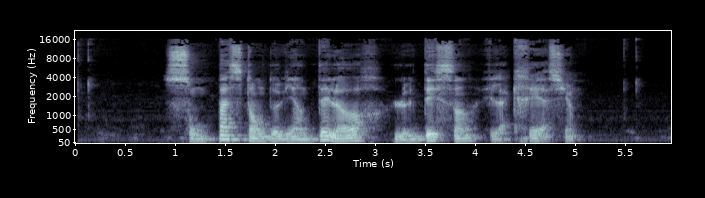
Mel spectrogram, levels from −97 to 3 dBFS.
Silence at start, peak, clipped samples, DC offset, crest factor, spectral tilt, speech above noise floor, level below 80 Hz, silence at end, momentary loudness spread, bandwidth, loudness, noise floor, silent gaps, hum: 0.9 s; -2 dBFS; under 0.1%; under 0.1%; 22 dB; -3.5 dB/octave; 39 dB; -50 dBFS; 0.9 s; 11 LU; 16.5 kHz; -22 LUFS; -61 dBFS; none; none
